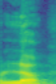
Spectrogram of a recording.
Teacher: निकल जाती है ठीक है तो इसलिए हम इसको क्या बोला पार्श्विक यानी अगल-बगल को टच करते हुए बाहर निकल जाना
